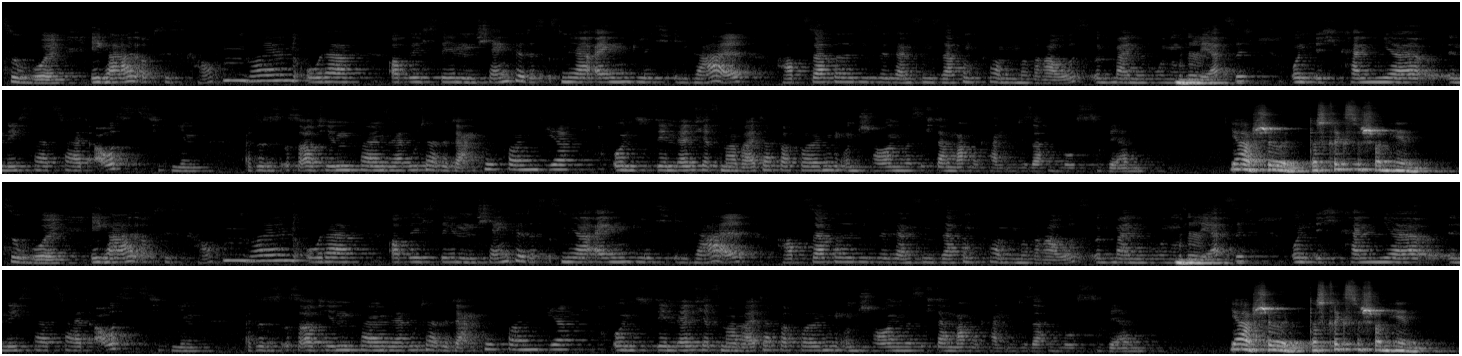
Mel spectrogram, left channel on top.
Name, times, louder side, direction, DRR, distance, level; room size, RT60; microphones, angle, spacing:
voice 1, 0.0-3.6 3.9-16.5 17.0-26.0, left 2 dB, 15° left, 2 dB, 0.4 m, -40 dB
voice 2, 11.7-12.1 26.9-28.7, equal, 5° right, 5 dB, 0.7 m, -26 dB
7.8 x 3.4 x 6.4 m, 0.79 s
head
